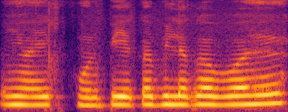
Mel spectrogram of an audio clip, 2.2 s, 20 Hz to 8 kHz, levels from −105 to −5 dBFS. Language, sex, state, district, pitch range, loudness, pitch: Hindi, female, Uttar Pradesh, Shamli, 215-225 Hz, -14 LUFS, 220 Hz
